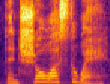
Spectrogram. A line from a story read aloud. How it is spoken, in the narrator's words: Raggedy Ann cried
